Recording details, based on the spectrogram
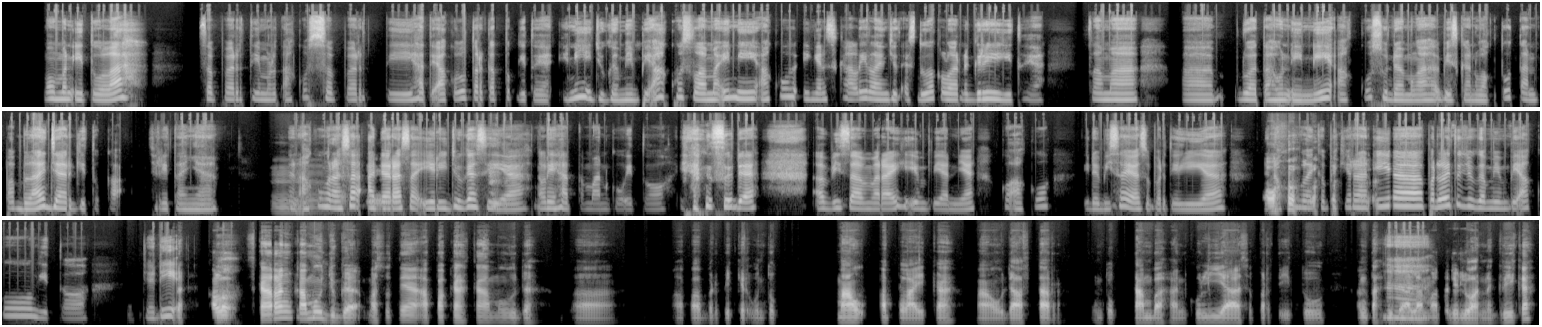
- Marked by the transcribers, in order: distorted speech; throat clearing; laughing while speaking: "yang"; laughing while speaking: "Oh"; laugh; other background noise; in English: "apply"
- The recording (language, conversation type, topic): Indonesian, podcast, Bagaimana kamu tetap termotivasi saat belajar terasa sulit?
